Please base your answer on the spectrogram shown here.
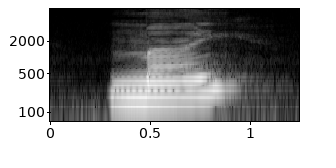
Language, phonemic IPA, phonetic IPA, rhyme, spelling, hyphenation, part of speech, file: Portuguese, /ˈmɐ̃j̃/, [ˈmɐ̃ɪ̯̃], -ɐ̃j̃, mãe, mãe, noun, Pt-mãe.ogg
- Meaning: 1. mother (female who gives birth to or parents a child) 2. one's mother 3. mother (source or origin) 4. mother, stem (whence others spawn, are generated, are copied or stem)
